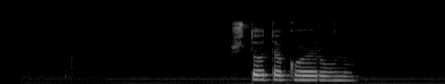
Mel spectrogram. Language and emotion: Russian, neutral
